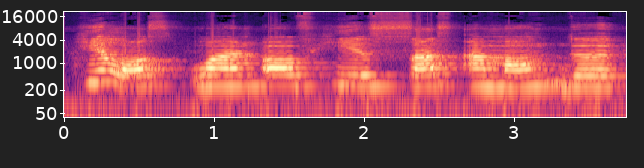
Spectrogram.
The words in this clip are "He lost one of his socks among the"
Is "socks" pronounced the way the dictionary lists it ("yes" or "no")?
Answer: no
